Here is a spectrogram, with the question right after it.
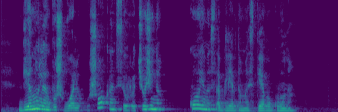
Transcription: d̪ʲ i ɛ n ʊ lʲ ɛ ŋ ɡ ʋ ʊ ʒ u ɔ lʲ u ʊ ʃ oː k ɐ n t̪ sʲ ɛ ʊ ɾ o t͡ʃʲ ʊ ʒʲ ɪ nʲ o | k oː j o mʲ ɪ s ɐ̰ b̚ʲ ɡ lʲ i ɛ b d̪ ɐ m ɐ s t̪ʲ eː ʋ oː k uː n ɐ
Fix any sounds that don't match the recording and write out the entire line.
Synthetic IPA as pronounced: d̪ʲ i ɛ n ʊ lʲ ɛ ŋ ɡ ʋ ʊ ʃ u ɔ lʲ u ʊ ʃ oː k ɐ n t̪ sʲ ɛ ʊ ɾ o t͡ʃʲ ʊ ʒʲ ɪ nʲ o | k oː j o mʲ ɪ s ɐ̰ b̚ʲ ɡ lʲ i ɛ b d̪ ɐ m ɐ s t̪ʲ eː ʋ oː k uː n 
